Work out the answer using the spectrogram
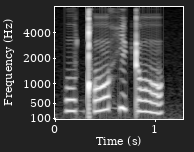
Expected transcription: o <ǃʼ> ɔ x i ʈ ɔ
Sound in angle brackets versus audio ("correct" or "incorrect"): correct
